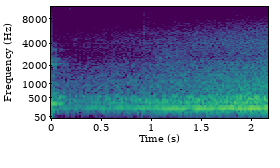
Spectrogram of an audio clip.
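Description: Steady low mechanical hum under a rush of noise that grows gradually louder, like a vehicle passing.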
